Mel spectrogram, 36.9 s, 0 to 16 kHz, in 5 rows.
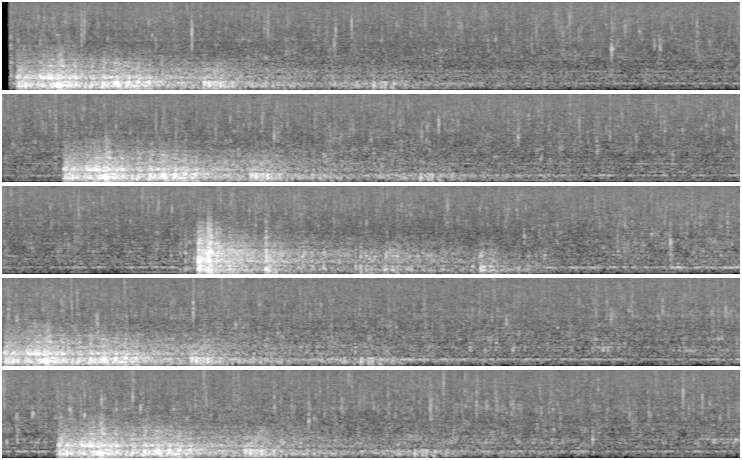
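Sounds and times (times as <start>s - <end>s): thunder rumbling: 0.1s - 4.8s, 8.0s - 12.5s, 16.5s - 20.5s, 22.2s - 26.5s, 30.1s - 34.7s
heavy rain: 0.1s - 36.9s.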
